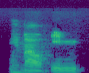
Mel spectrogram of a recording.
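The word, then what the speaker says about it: इमौ: do you pronounce the second word? Imo? Imao.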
